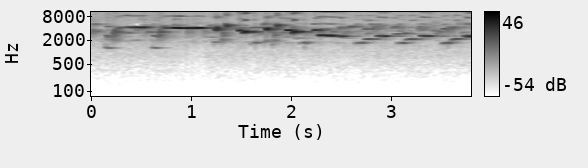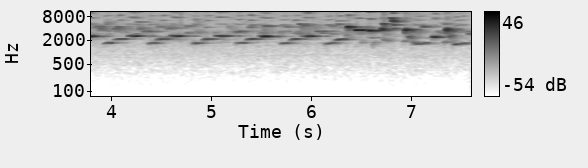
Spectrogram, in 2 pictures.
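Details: Spanish timbrado canary from Madeira, Portugal, singing in the discontinuous timbrado style: clear, metallic whistled notes and short trills at varied pitches, delivered in separated phrases.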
